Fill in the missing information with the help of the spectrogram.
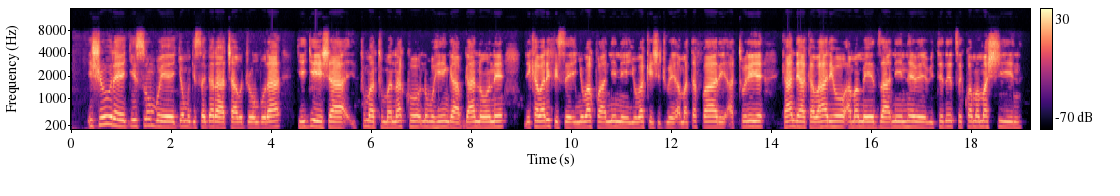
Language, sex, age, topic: Rundi, male, 36-49, education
